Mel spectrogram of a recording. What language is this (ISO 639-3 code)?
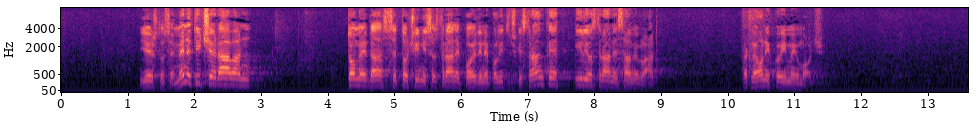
hrv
